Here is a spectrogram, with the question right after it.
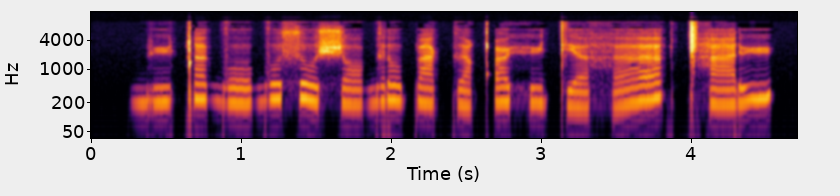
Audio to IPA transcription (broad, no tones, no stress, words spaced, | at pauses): by ǃɐɡo ɡoso ʃɔɡəɾopa kəqʼyhy tʲɐ hɐ | ǀʰaɾy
